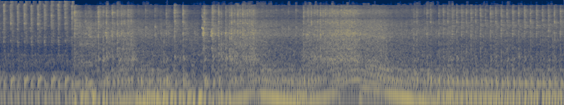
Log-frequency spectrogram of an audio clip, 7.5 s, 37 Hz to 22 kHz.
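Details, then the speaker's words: 57-year-old air-cooled VW bus, flat-four after the exhaust tailpipe snapped off: deep, lumpy, loud and raw burble that blips up and settles back with the exhaust open, later fixed with a stainless Vintage Speed exhaust. "The exhaust has come off. Now, it may not seem a lot, but what I'll do is I'll put a clip here of what it sounded like before this fell off and what it sounds like now."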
